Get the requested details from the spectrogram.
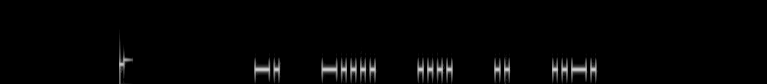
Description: Morse code, heard as a keyed tone, about 25 wpm, spaced as for 14 wpm, 700 Hz. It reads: N6HIF
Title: USA Call Signs - 5 Characters - 3x Character Spacing - 25wpm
